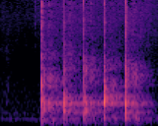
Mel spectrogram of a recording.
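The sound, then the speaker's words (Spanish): Five quick, evenly spaced knocks on a door ring out clear, each with a short hollow resonance, after a moment of near silence and with no voices. “Cristo está tocando la puerta.”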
